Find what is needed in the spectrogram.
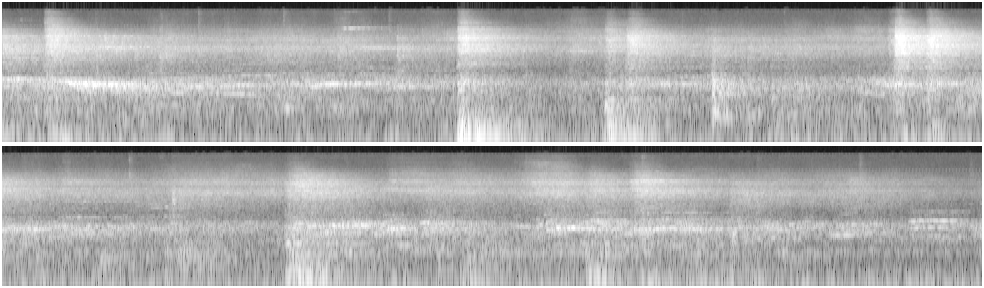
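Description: Ice hockey rink during play: indistinct echoing voices carrying across the arena, with several sharp thuds, the loudest about four and a half seconds in and others at about six, seven and twelve and a half seconds.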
